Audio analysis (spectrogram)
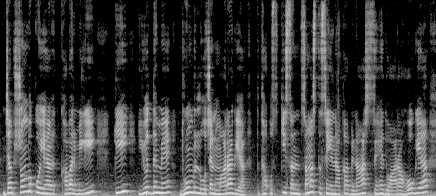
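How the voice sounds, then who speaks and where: Lady reading holy scripture out loud, stops to explain words, a bit high pitched, faint hiss behind. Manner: pauses to explain words, self-corrects. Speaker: scripture reciter.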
